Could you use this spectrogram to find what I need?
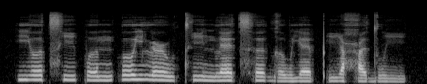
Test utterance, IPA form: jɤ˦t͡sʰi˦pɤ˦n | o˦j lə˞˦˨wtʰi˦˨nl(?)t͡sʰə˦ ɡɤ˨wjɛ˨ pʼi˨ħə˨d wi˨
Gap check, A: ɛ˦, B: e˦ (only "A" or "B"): A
